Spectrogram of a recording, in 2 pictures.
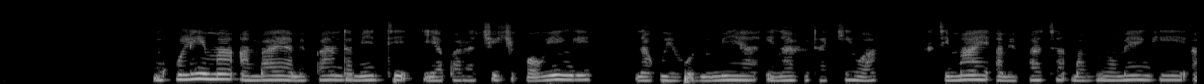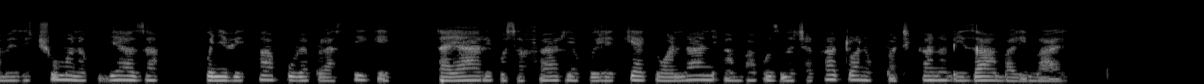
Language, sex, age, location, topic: Swahili, female, 36-49, Dar es Salaam, agriculture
